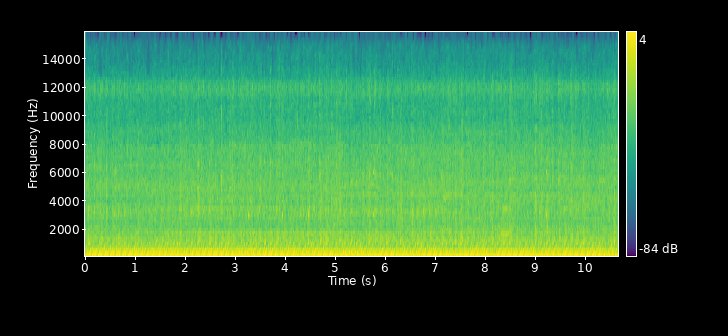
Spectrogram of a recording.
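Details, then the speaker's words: Toyota/Lexus LS430 (2000–03) 3UZ-FE VVT-i V8 with a newly built harness for a manual-gearbox, left-hand-drive setup, test-started: a deep, steady rumble with an even, quick pulse and no misses, knocks or ticks; idling cleanly with no codes. "but yeah so i'm happy with everything everything's working as it should"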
